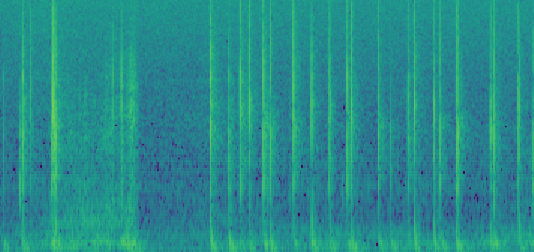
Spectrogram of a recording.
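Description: Long nails tap rapidly on the surface of a long, rectangular, printed cardboard kit box, which is hollow. The quick, dry taps pair a hollow low thump with a bright click and die away almost at once. A brief lull comes early on, then the tapping returns in a steady, fast patter.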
